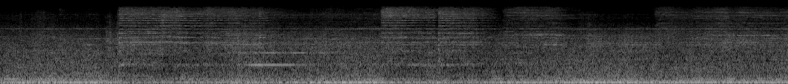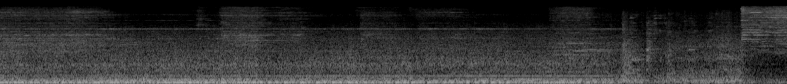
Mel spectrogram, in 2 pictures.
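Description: Kiamichi Railroad diesel locomotives pulling a freight train slowly, a steady engine drone with thin high-pitched wheel squeal over it. Near the end it changes to freight cars rolling past.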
